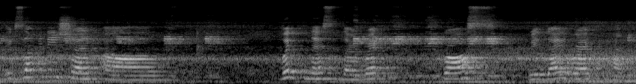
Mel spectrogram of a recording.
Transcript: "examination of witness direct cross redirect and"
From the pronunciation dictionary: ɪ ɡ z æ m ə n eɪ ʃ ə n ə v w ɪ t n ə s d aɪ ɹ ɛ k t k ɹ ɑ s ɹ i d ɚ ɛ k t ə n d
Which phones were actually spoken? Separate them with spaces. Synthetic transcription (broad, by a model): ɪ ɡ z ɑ m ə n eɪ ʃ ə n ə w ɪ t n ə s d aɪ ɹ ɛ k t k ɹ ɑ s w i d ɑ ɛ k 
